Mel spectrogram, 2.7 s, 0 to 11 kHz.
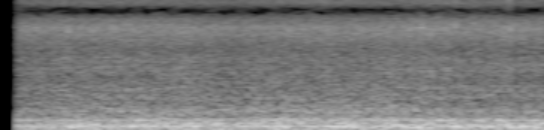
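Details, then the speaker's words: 80% furnace running: a loud, steady low rumble and rattle because the inducer motor is badly out of balance; the inducer motor is to be replaced. "apparently the inducer motor is an eighty-percent furnace the inducer motor wiill is way out of balance"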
